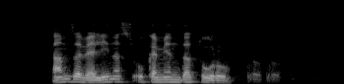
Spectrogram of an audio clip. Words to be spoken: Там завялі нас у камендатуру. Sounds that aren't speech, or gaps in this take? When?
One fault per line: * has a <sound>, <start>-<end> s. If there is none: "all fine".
* has a laugh, 2.5-2.8 s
